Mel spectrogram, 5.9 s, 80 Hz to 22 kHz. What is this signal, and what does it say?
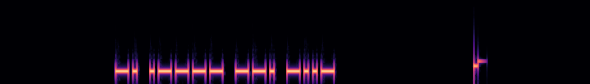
Morse code, heard as a keyed tone, about 27 wpm, 700 Hz. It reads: N1GX
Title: USA Call Signs - 4 Characters - 3x Character Spacing - 28wpm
